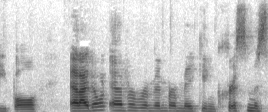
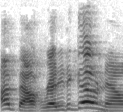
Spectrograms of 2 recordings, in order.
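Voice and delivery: play-acted, raised, louder and higher voice; 6 semitones higher than usual. Retelling speaking up again as a child in church, louder voice. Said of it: "and stayed again in a louder voice".

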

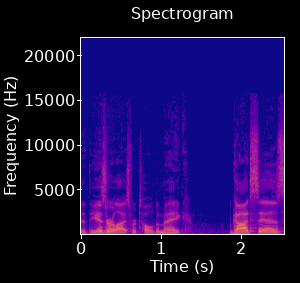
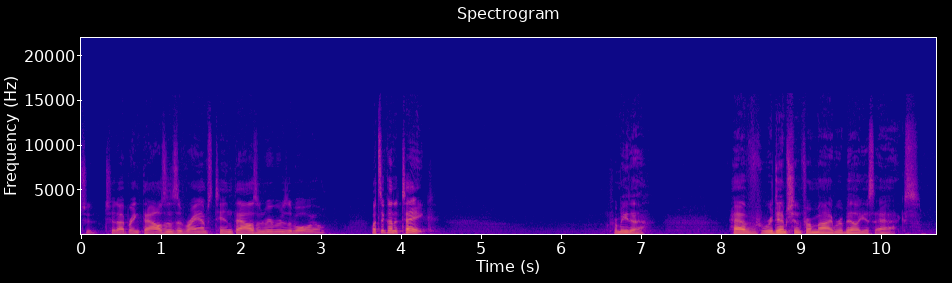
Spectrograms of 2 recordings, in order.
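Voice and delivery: sarcastic, mocking tone with rhetorical questioning intonation; 3 dB quieter than usual. Rereading rhetorical questions from scripture aloud: imitating a sarcastic tone. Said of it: "you hear the sarcastic tone in that".

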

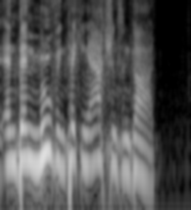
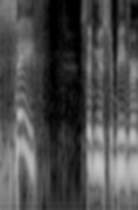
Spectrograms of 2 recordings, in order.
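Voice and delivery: ordinary delivery, nothing marked

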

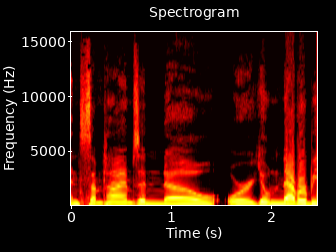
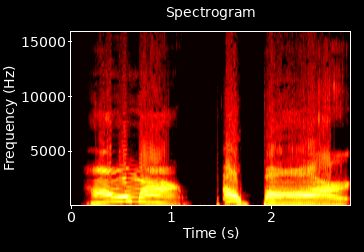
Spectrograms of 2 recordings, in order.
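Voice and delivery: raspy, pitched-up voice, "bar" drawn out long; 5 semitones higher, 4 dB louder than usual. After saying you sounded like a cartoon character, demonstrate with a raspy Marge Simpson voice. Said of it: "I sounded like Marge Simpson".

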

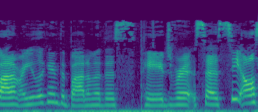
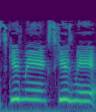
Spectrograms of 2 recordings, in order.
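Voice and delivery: mock courteous but insistent tone, raised pitch; 9 semitones higher than usual. Retelling squeezing back to a theater seat: imitating polite assertive request. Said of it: "I said it, like, politely, assertively several times".

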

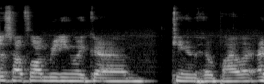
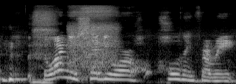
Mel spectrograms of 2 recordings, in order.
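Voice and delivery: put-on, pitched-up voice from corner of mouth; 5 semitones higher than usual. Doing an impression of the woman in a movie: side-of-mouth impression. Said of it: "I'm trying to do an impression of the woman in that movie. Side mouth".

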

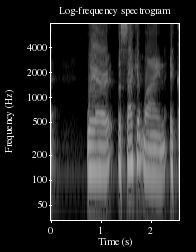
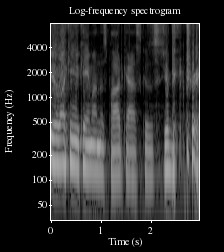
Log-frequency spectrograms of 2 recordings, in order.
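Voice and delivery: giggling, barely holding it together, laughing. Joking to a podcast guest about their big break: laughing while talking. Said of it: "I couldn't say that without laughing".

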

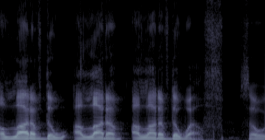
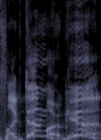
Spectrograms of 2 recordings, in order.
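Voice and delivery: put-on old man voice in a higher pitch; 4 dB quieter than usual. Retelling what a candidate said while running: Bernie Sanders impression. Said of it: "I'm basically imitating Larry David, imitating, imitating Sanders".

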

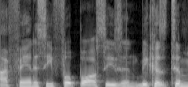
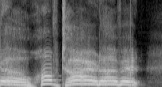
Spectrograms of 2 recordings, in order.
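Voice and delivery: acted, fed-up, very high, slow, angry voice; 13 semitones higher than usual. Retelling Corey's harassing messages in a group chat: imitating Corey's angry rant. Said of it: "He's like".

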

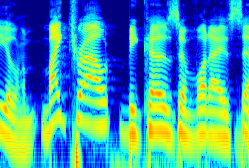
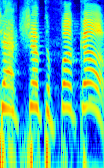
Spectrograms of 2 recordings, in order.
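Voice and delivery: very high-pitched, shrill, raised yelling; 13 semitones higher, 6 dB louder than usual. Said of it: "you're yelling at us".

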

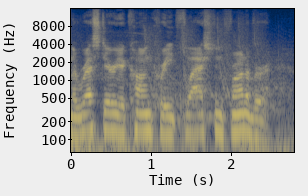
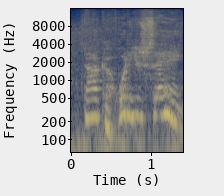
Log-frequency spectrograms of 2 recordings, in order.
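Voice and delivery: very high, stunned, astounded half-whisper; 10 semitones higher, 4 dB quieter than usual. Narrator voicing the astounded Delphine reacting to Daka's offer, astounded half-whisper. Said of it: "whispered the astounded Delphine".

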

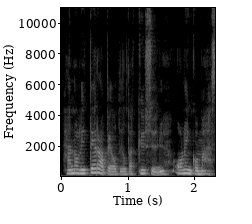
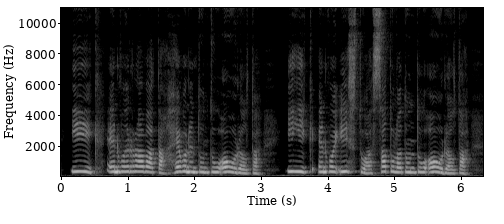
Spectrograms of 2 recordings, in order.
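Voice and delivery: very high, overblown, exaggerated shriek; 9 semitones higher, 6 dB louder than usual. The great coach mounts the student's horse to show her riding: shrill mocking Etsii Rohkeutta imitation. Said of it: "kilju kimeällä äänellä. Matkien dramaattisesti liiotellen".

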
